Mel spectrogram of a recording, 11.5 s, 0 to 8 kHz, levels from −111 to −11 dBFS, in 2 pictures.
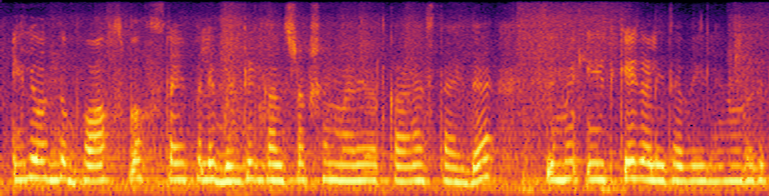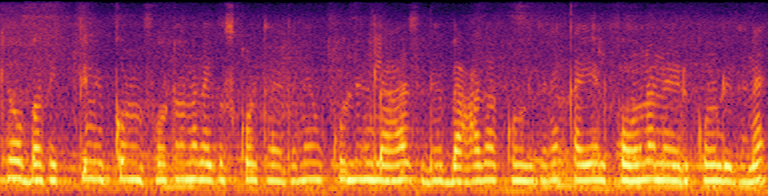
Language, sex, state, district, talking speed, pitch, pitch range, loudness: Kannada, female, Karnataka, Bellary, 150 wpm, 245 Hz, 235-255 Hz, -15 LUFS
